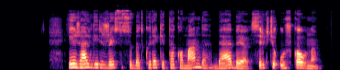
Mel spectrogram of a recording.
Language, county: Lithuanian, Klaipėda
